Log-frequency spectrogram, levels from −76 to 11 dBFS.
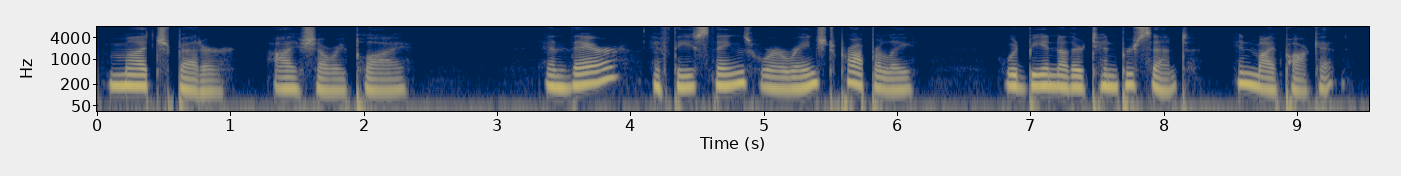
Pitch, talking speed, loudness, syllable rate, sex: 170 Hz, 130 wpm, -18 LUFS, 4.8 syllables/s, female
